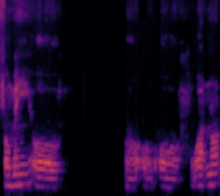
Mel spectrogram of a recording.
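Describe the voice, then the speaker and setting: A man's medium-pitched, somewhat breathy voice with a New Zealand accent, a dark, mellow tone, and monotone, flat intonation. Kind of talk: interview answer. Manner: hesitant, reflective.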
